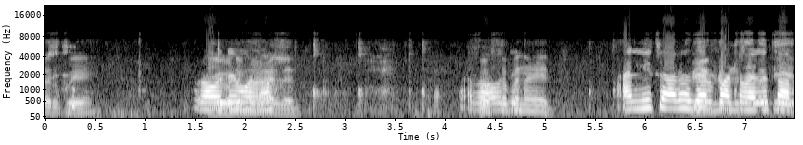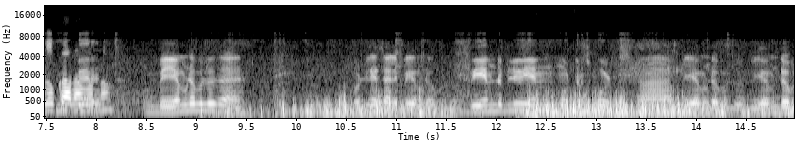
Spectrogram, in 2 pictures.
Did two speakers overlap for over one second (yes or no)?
yes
